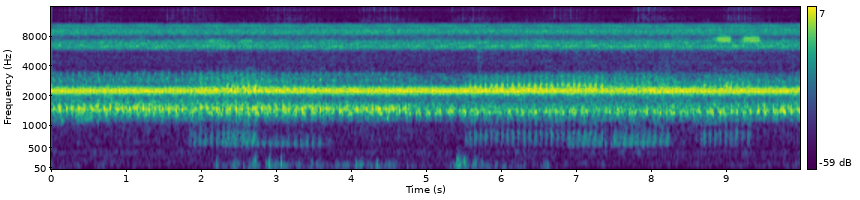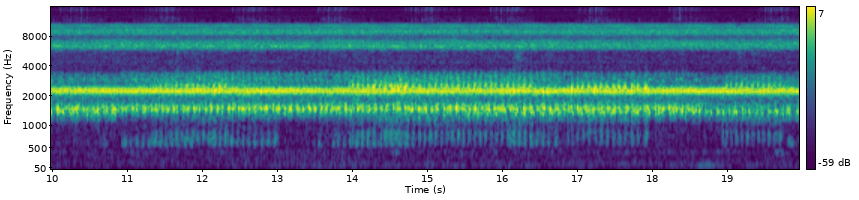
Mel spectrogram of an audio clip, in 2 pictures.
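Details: Frogs calling from rice fields in the middle of the night: pulsed croaking bursts of a second or two return again and again over a continuous insect drone. A few low thumps sound early on.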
